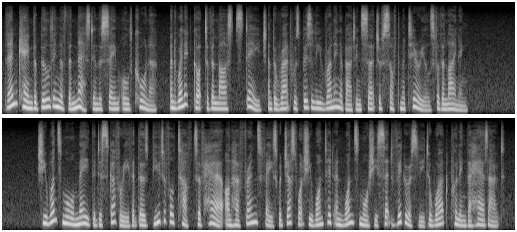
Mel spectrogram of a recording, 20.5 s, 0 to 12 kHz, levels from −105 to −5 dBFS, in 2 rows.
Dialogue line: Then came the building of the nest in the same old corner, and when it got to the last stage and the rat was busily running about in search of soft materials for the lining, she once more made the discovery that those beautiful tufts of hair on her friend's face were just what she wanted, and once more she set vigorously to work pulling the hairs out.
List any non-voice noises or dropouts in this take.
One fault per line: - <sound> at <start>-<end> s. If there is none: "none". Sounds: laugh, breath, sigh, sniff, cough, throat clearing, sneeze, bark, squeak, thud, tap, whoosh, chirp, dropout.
none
